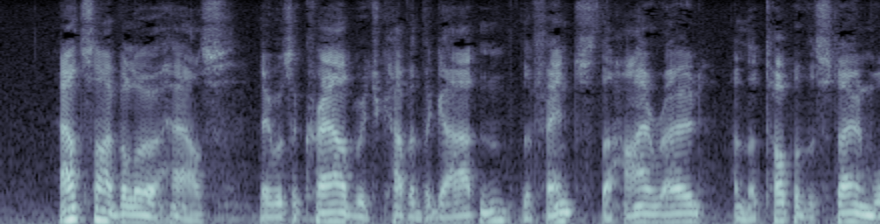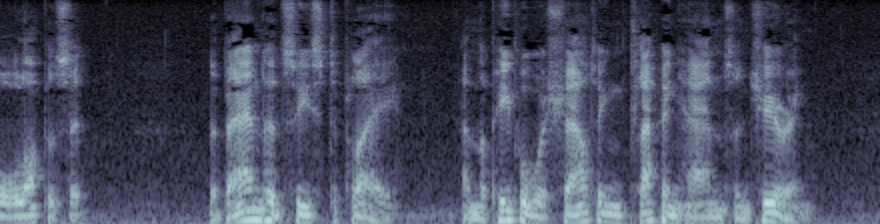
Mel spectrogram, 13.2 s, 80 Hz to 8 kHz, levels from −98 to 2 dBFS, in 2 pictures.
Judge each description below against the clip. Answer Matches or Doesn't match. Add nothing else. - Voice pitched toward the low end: Matches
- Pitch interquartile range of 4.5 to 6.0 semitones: Matches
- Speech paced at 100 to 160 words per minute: Doesn't match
